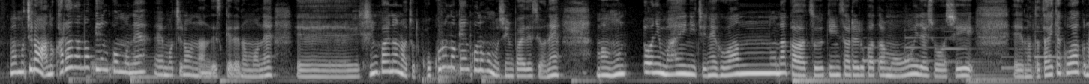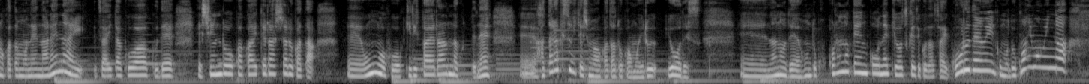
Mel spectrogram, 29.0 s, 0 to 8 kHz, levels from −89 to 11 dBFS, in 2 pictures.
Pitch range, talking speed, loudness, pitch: 195-275 Hz, 395 characters per minute, -21 LUFS, 225 Hz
